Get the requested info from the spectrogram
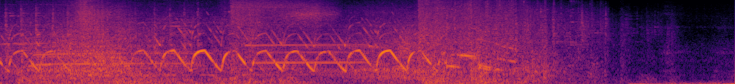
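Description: Several police car sirens wail over one another, their pitch rising and falling quickly, with traffic noise underneath. The sirens fade out about five seconds in, leaving a low rumble.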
